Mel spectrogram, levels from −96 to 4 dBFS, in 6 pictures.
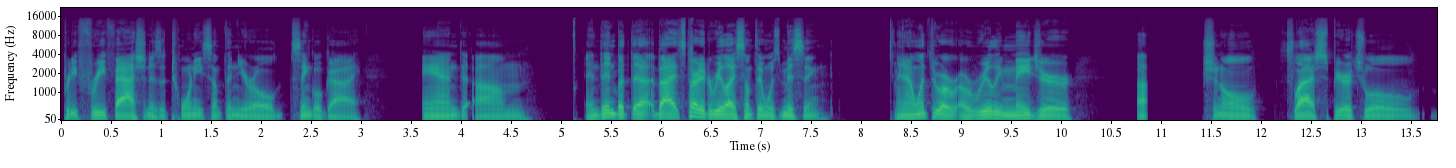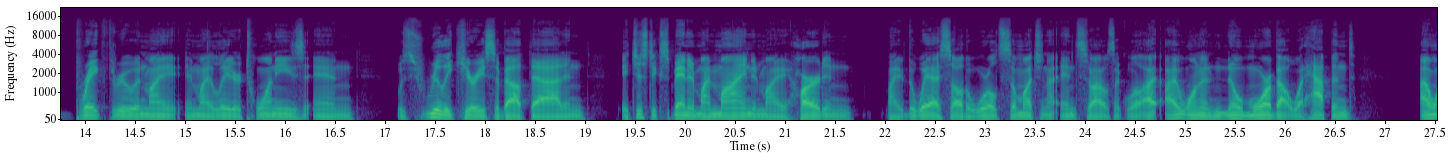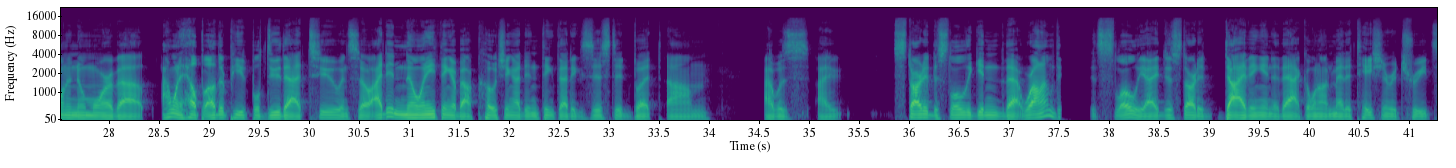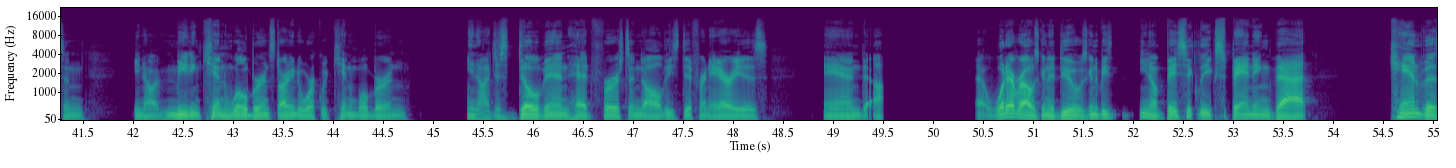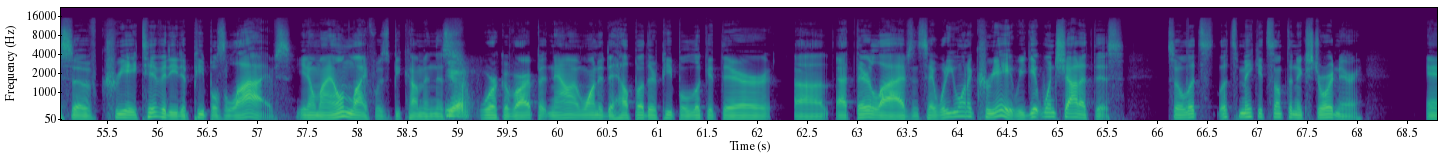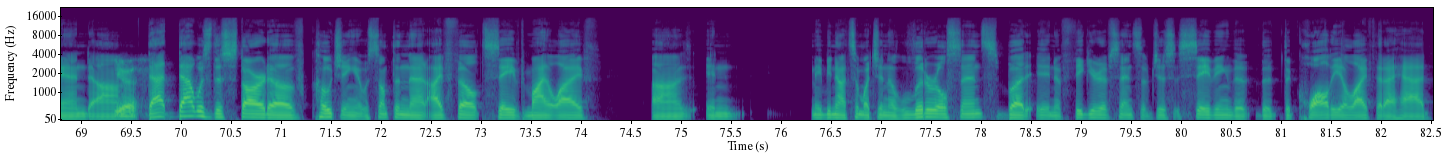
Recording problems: audio cutting out; at 11 s for 0.5 s, at 38 s and at 50 s for 1 s

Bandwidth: 14.5 kHz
